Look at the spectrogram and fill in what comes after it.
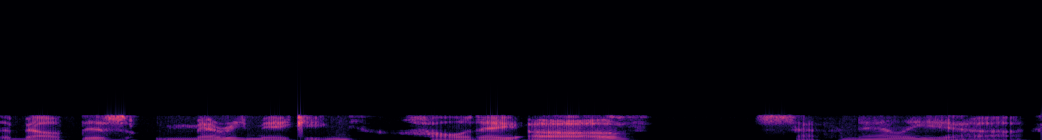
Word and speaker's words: Saturnalia: So they're looking for a holiday to compete with the Roman holiday of, I always pronounce this wrong, but I want to say Saturnalia. – Saturnalia.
